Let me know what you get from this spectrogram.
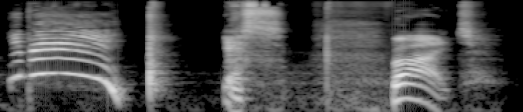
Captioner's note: clap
